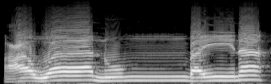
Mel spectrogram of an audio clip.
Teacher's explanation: عین کو گلے سے نکالیں گے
